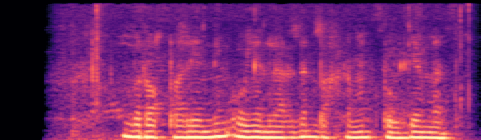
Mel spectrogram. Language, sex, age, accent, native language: Uzbek, male, 18-24, Qashqadaryo, Uzbek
